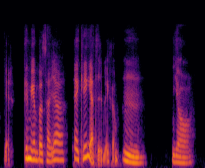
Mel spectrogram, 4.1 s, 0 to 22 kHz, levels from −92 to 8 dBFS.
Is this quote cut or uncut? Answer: uncut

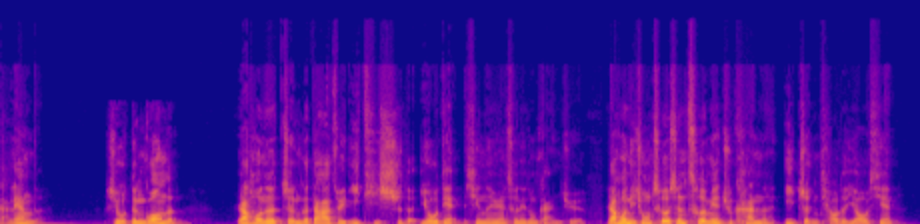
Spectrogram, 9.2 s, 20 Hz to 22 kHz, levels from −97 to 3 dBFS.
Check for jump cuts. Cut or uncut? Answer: uncut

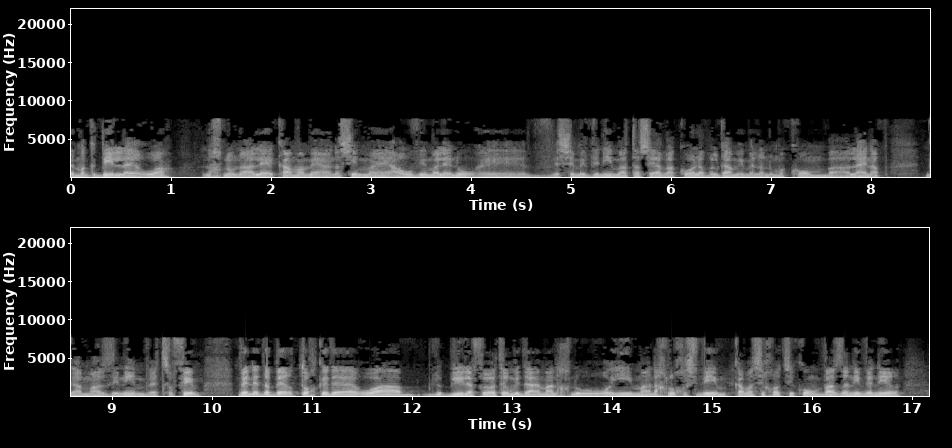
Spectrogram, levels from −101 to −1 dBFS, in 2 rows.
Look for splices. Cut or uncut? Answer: cut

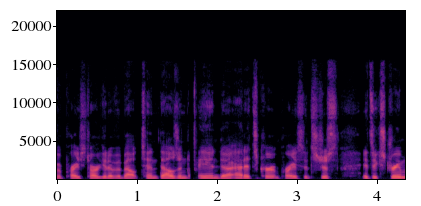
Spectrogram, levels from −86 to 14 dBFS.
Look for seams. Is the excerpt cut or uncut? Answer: cut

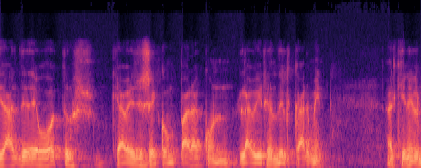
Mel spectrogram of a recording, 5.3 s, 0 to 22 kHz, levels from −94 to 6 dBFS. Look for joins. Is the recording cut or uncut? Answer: uncut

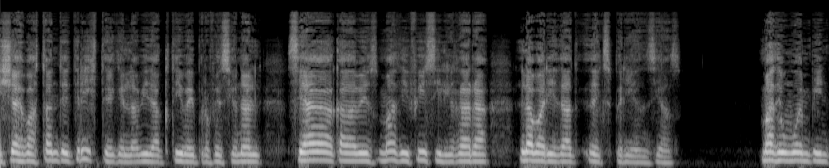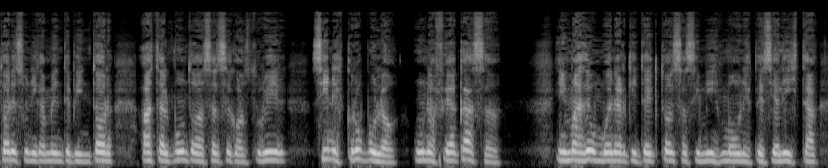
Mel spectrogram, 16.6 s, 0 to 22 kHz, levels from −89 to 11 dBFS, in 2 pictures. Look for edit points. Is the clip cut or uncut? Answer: uncut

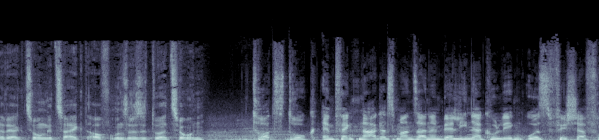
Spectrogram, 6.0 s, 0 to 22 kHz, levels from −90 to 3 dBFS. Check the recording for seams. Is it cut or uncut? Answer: uncut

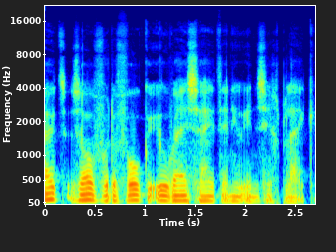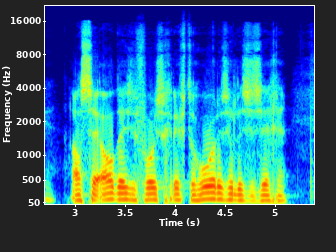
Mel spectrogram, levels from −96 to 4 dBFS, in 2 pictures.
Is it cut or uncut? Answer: cut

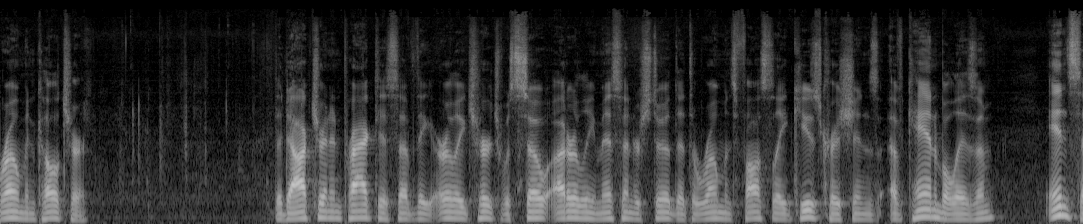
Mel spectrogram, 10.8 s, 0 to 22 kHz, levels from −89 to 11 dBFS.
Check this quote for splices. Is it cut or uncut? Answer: uncut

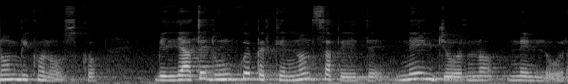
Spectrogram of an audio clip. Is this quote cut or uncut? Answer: uncut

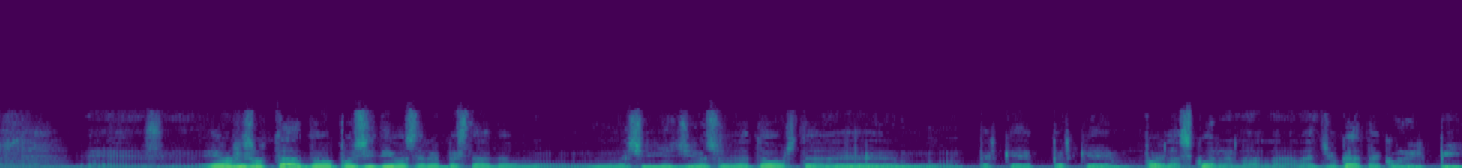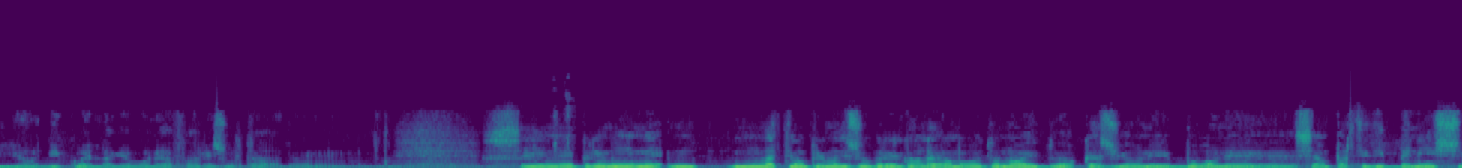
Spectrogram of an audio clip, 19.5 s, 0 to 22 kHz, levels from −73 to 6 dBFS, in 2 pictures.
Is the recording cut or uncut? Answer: cut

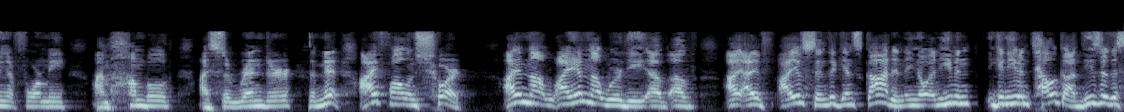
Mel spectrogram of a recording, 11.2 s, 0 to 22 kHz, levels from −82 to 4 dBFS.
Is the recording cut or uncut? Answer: cut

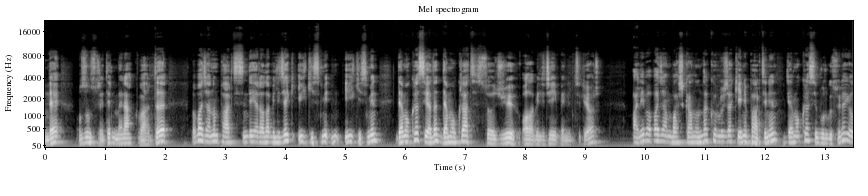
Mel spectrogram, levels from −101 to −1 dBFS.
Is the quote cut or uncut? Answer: uncut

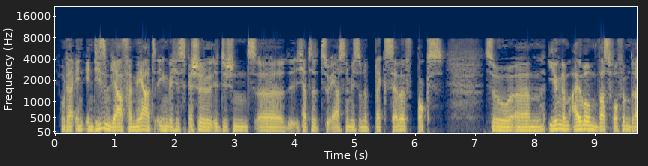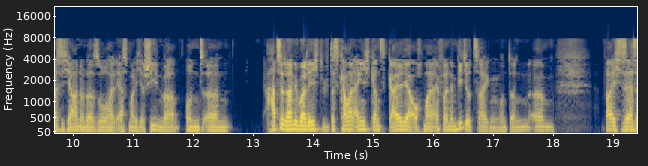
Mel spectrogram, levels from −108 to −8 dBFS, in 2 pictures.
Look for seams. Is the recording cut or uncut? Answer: uncut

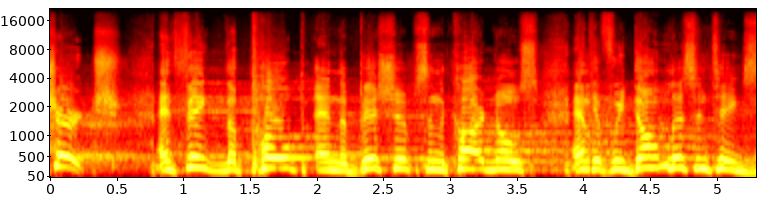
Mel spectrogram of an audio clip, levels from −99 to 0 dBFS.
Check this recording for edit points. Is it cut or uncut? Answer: cut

